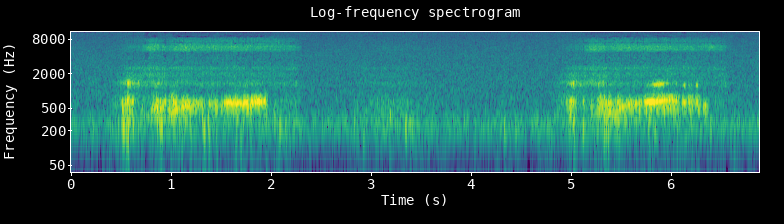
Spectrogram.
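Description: Two rattling snores on breathing in, about four seconds apart, with quiet breaths between.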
